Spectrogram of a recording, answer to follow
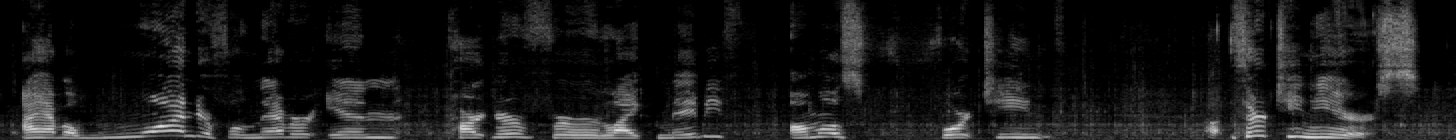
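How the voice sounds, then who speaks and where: A woman with a fairly high voice speaks at a very slow pace with very wide pitch swings, the sound dry and close with no echo but with noticeable background noise. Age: 70s. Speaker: former cult member confessing. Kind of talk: live stream interview.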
